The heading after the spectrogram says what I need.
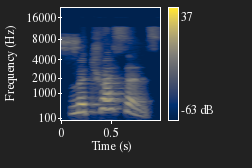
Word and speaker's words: matrescence: thing that strikes me is this incredible term matent I'm not even sure if I'm I'm pronouncing it correctly is that how you pronounce it mesent mesent there we go would you be able to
